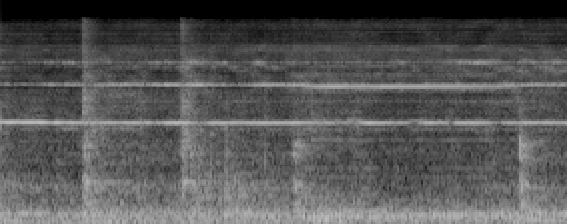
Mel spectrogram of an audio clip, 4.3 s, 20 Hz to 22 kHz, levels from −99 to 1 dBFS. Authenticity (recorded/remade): remade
